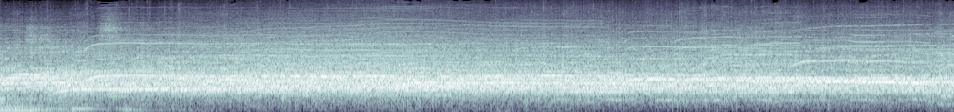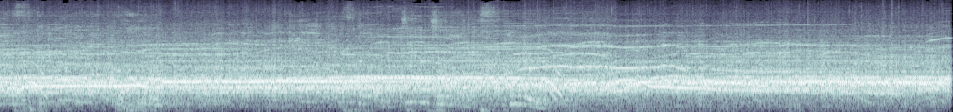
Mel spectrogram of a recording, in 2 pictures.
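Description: Young women sing into microphones, heard loudly through speakers in a large hall.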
